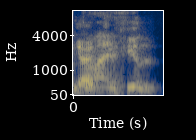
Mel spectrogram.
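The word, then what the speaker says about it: Bryan Gil: i thought he said hill i was like what the that's that's how you pronounce his name it's like brian hill man like the spanish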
